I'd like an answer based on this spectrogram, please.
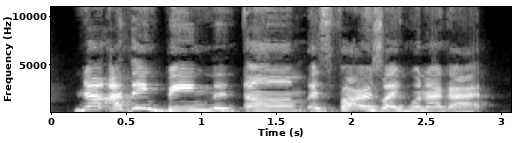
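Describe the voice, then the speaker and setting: A woman's unremarkable speaking voice, moderate in pace, with lively intonation. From US, military family, moved around. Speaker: comedian. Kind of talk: casual chat.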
